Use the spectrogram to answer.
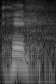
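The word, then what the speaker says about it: head: इसके आगे मैं नियम भी बताता हूँ कब होता है ये हेड में देखिए, ये हेड एच ई का उच्चारण होता है, ए का नहीं होता है।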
